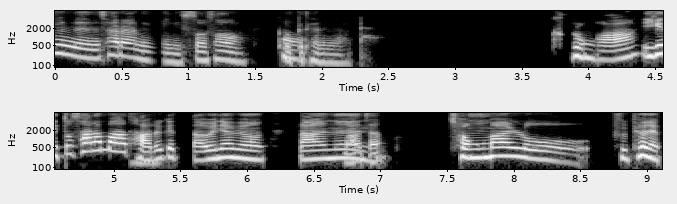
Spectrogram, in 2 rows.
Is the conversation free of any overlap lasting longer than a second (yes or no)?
yes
